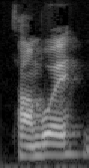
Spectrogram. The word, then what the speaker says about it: Ntambwe: Is Joel, our guy Damon mentioned Joel Ntambwe? Is that how you say it? – Tomboy, yeah.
